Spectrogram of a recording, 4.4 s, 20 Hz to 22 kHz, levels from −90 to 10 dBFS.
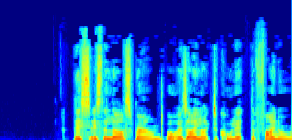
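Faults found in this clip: Pre-echo at 1.10–1.12 s and 3.15–3.21 s: soft hiss smeared ahead of speech onsets, spreading about 29 ms and 59 ms. Transform codec block quantisation noise leaking before sharp attacks.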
